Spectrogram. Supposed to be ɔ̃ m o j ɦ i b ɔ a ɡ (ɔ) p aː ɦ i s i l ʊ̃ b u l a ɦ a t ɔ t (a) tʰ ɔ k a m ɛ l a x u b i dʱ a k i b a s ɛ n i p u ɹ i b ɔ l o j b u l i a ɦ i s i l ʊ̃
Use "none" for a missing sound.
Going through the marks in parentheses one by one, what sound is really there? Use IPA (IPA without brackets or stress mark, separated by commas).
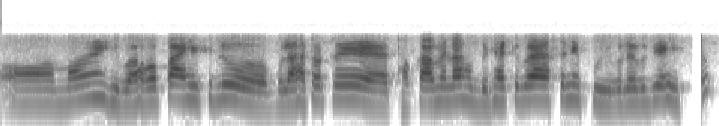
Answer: ɔ, ɛ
